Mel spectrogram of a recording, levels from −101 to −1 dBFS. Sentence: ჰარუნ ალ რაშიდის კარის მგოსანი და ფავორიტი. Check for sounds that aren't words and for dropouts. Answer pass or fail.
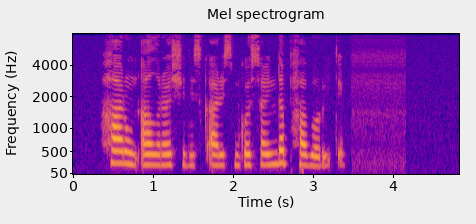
pass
